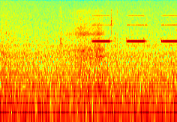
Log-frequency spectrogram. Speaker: it's telling me to turn it off because it's got that little beep beep symbol on it that says turn it off dude you're gonna kill the battery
